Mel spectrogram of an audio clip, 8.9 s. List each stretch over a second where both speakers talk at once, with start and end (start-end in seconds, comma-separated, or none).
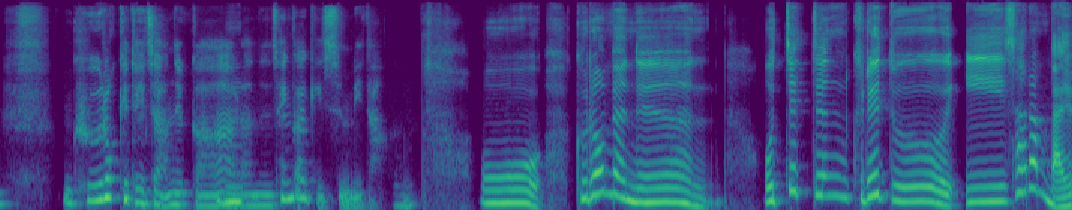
none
